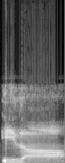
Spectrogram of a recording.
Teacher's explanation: حمزہ کے بعد ذال آ رہا ہے، ذال بغیر سیٹی کے ساتھ پڑھا جائے گا۔ جو دال کی شکل میں ذال آتا ہے اور اس میں وہ سیٹی نہیں آتی، بغیر سیٹی کے پڑھا جاتا ہے۔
